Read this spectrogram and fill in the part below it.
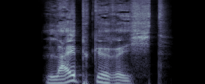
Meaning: favourite dish
- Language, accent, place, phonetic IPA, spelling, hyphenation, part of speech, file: German, Germany, Berlin, [ˈlaɪ̯pɡəˌʁɪçt], Leibgericht, Leib‧ge‧richt, noun, De-Leibgericht.ogg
